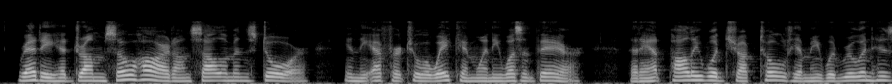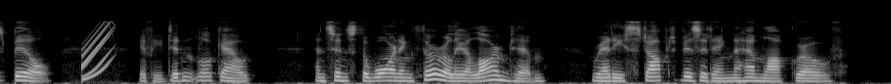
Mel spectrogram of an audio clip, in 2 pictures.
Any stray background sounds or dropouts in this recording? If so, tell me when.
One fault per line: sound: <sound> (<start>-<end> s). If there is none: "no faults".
sound: chirp (9.7-10.1 s)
